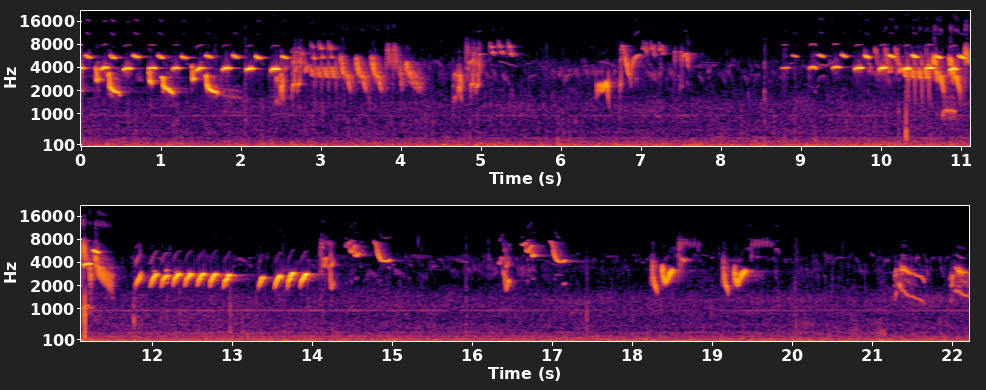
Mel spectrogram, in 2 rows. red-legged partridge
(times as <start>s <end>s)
0.0s 17.3s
